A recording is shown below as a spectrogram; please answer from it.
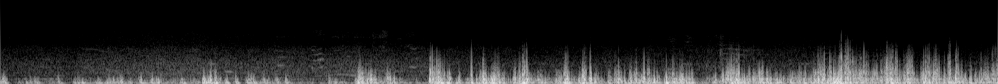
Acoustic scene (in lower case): residential area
